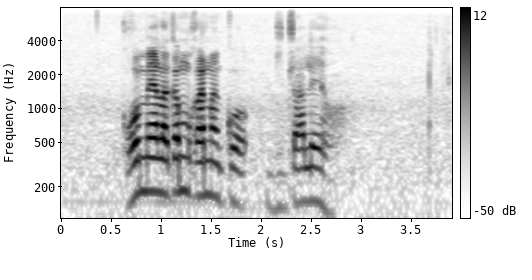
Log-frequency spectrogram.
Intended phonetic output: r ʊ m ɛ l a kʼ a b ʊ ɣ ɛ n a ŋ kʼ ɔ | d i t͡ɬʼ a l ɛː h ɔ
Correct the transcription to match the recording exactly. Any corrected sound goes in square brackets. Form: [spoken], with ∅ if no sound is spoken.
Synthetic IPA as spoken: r ʊ m ɛ l a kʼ a [m] ʊ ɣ [a] n a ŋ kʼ ɔ | d i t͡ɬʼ a l ɛː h ɔ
